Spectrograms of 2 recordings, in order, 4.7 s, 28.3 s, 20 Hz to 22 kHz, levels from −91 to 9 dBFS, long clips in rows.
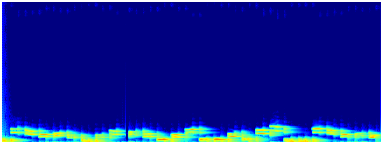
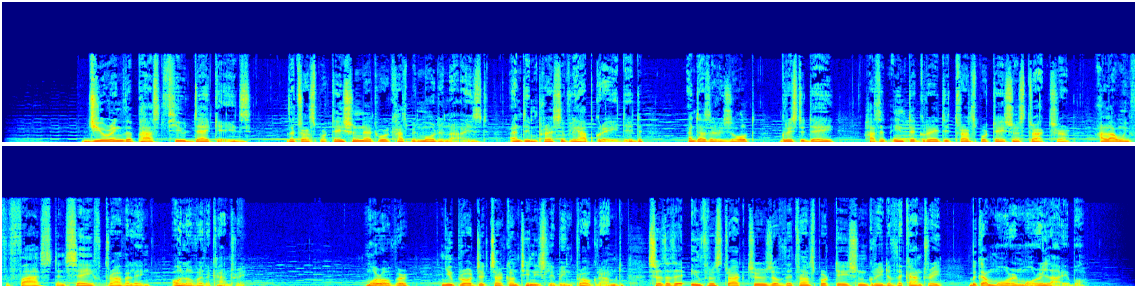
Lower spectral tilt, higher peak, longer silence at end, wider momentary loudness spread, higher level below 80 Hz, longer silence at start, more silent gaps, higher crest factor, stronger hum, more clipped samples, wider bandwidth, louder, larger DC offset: first, -11 dB/octave vs -6 dB/octave; second, -8 dBFS vs 0 dBFS; second, 0 s vs 0.65 s; about the same, 8 LU vs 10 LU; second, -38 dBFS vs -32 dBFS; second, 0 s vs 1 s; neither; about the same, 14 dB vs 18 dB; neither; neither; second, 2.9 kHz vs 14 kHz; second, -23 LUFS vs -19 LUFS; neither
